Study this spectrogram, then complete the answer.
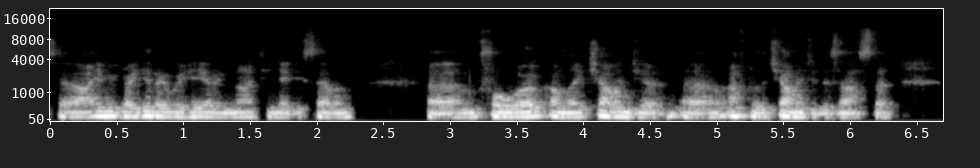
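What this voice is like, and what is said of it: English accent. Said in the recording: “despite my English accent.”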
